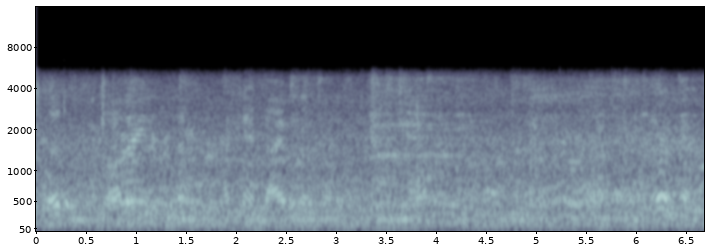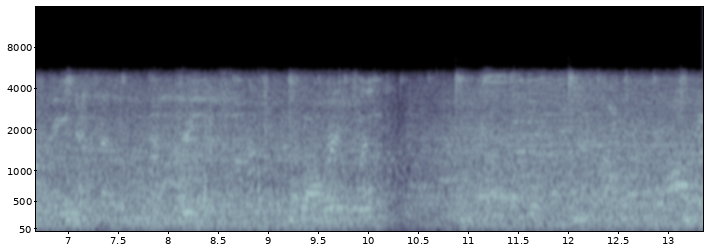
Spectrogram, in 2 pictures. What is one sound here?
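A crowd of men and women chatters nearby outdoors.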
